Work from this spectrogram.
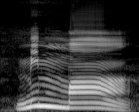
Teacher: نون کی آواز ختم اور میم کے ساتھ ادغام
